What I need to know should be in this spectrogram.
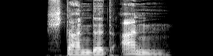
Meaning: second-person plural preterite of anstehen
- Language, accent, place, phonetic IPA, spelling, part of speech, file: German, Germany, Berlin, [ˌʃtandət ˈan], standet an, verb, De-standet an.ogg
